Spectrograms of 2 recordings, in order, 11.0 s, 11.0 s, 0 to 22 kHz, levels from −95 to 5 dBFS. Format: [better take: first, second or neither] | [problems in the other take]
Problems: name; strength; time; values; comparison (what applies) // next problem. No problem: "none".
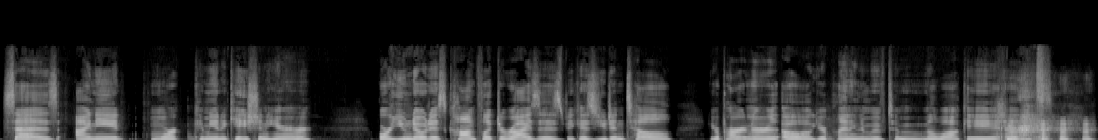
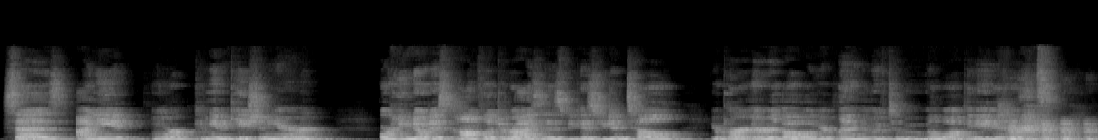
first | off-mic speech; far // room echo; noticeable; dies away in 0.5 s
